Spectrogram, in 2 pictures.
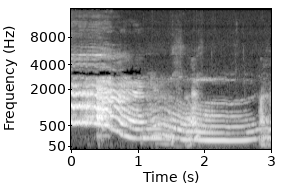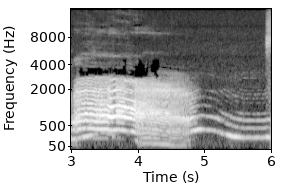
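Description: Two Siberian huskies howling together in long, wavering howls at different pitches that glide up and down. A louder howl starts about three seconds in and dies away near the end.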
